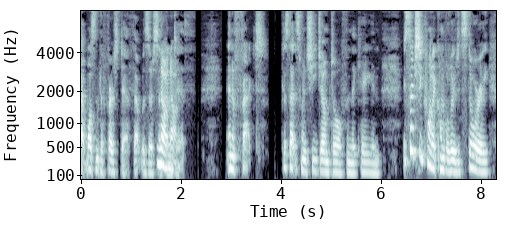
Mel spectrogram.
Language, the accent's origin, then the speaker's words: English; Ireland; Being Irish, I can say that quite.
